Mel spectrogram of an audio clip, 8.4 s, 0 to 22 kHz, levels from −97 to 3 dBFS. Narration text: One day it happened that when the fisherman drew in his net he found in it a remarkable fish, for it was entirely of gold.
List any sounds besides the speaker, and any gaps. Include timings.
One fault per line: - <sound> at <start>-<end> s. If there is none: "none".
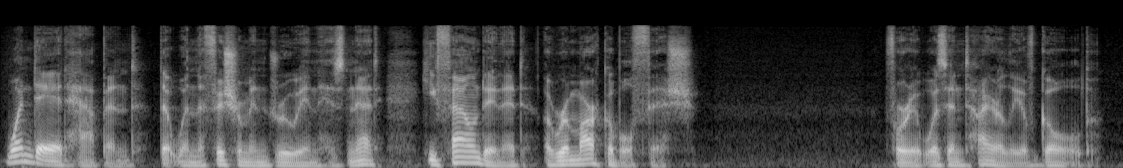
none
